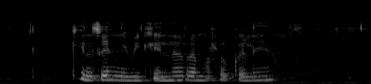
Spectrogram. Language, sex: Southern Sotho, female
